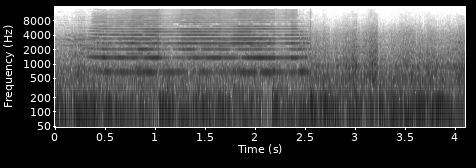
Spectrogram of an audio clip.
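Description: Vande Bharat Express train horn sounding one long blast of about two seconds as the train arrives at the platform.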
